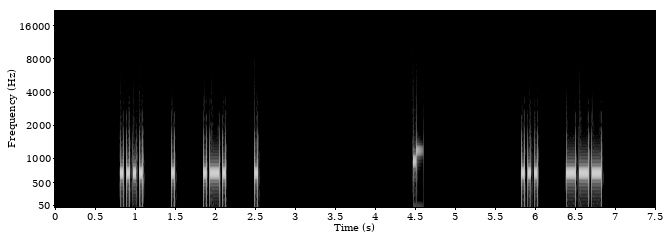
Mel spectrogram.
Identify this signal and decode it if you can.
Morse code, heard as a keyed tone, about 30 wpm, spaced as for 17 wpm, 700 Hz. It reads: HERE SO
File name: course / 30:10wpm / 115 Lesson 19f - Letter w - Words 30wpm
